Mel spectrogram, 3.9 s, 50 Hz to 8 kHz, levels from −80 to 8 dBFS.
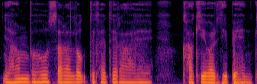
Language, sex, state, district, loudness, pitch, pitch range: Hindi, male, Arunachal Pradesh, Longding, -20 LUFS, 110 Hz, 110-115 Hz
